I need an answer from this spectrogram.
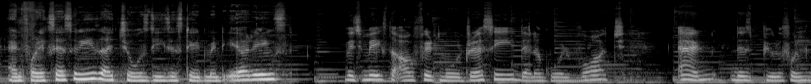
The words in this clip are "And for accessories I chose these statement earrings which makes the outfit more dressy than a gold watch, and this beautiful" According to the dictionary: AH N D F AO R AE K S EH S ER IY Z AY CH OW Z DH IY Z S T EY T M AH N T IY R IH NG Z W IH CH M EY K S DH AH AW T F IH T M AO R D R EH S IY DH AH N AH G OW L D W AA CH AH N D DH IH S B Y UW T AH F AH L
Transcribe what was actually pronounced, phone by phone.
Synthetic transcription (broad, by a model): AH N D F AO R AE K S EH S ER IY Z AY CH OW Z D IY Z S T EY T M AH N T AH R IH NG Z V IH CH M EY K S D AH AW T F IH T M AO R D R EH S IY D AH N AH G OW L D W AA CH AH N D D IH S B Y UW T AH F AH L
